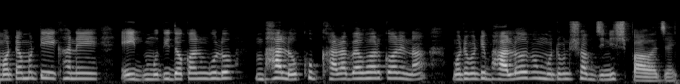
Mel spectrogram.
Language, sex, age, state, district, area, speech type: Bengali, female, 18-30, West Bengal, Bankura, rural, spontaneous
